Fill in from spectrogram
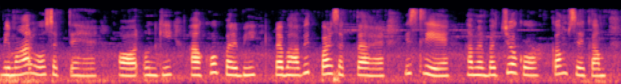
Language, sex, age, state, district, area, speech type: Urdu, female, 18-30, Uttar Pradesh, Gautam Buddha Nagar, rural, spontaneous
